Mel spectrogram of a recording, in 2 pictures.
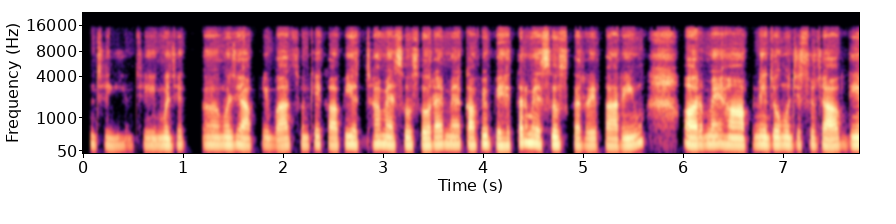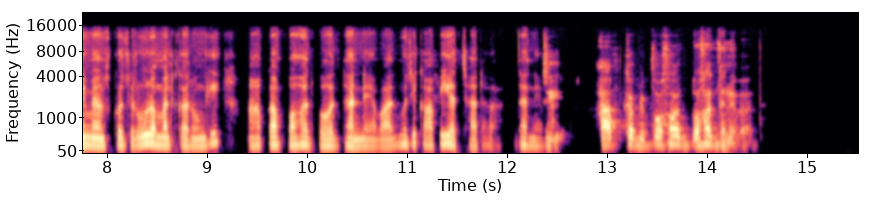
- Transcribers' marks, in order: none
- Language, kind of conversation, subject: Hindi, advice, मैं कैसे तय करूँ कि मुझे मदद की ज़रूरत है—यह थकान है या बर्नआउट?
